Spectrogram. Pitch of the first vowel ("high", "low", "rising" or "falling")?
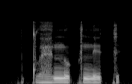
low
